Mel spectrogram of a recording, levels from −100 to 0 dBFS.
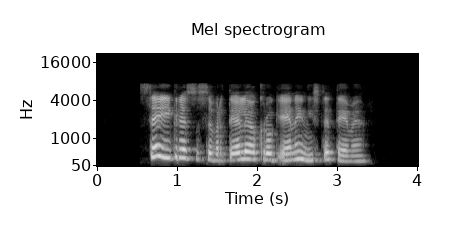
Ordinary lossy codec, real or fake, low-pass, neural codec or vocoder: none; real; 7.2 kHz; none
